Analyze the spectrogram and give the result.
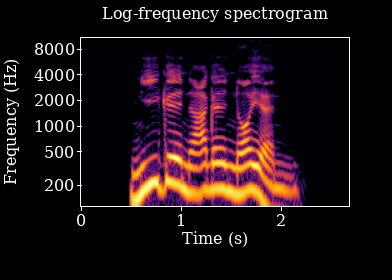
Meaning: inflection of nigelnagelneu: 1. strong genitive masculine/neuter singular 2. weak/mixed genitive/dative all-gender singular 3. strong/weak/mixed accusative masculine singular 4. strong dative plural
- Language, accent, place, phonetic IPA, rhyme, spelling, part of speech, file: German, Germany, Berlin, [ˈniːɡl̩naːɡl̩ˈnɔɪ̯ən], -ɔɪ̯ən, nigelnagelneuen, adjective, De-nigelnagelneuen.ogg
